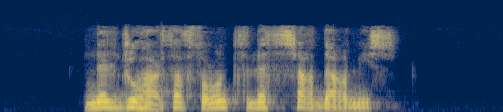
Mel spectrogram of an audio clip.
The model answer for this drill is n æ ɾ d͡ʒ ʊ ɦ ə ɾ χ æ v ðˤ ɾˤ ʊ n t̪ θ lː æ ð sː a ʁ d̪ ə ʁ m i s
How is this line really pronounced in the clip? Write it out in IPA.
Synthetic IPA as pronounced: n æ l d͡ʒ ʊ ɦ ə ɾ θ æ v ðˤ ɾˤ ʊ n t̪ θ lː æ θ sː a ʁ d̪ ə ʁ m i s

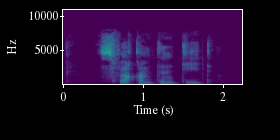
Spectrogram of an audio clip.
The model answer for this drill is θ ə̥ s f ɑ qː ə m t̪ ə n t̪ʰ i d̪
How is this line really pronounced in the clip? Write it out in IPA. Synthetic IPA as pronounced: θ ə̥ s f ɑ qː ə m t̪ ə n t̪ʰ i d̪

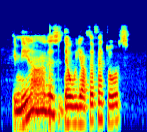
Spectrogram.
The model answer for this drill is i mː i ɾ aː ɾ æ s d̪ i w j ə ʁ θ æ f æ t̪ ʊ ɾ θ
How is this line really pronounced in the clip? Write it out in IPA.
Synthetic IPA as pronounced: i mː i ɾ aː ɾ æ s d̪ æ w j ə ʁ θ æ f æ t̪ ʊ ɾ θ

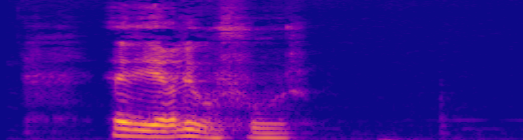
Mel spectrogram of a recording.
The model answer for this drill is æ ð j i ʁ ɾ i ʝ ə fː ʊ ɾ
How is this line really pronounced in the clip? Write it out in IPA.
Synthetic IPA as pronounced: æ ð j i ʁ l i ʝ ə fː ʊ ɾ

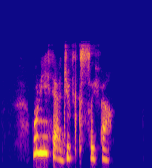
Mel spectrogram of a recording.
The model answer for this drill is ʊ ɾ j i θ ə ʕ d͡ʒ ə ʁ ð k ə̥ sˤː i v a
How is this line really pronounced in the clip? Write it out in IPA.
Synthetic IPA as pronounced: ʊ ɾ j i θ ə ʕ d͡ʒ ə v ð k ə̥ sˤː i f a

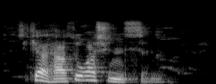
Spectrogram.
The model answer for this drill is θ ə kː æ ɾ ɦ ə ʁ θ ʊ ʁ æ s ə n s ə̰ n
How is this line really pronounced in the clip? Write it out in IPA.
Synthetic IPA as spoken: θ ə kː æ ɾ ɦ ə ʁ θ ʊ ʁ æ ʃ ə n s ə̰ n

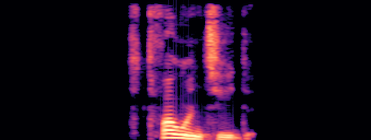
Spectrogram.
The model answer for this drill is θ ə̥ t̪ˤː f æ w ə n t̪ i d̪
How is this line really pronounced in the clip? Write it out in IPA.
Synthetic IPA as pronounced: θ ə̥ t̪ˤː f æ w ə n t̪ i d̪

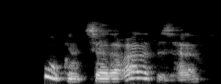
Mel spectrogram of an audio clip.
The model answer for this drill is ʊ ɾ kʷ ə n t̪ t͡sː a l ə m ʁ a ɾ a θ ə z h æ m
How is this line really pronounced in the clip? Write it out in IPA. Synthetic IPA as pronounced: ʊ ɾ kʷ ə n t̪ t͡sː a ɾ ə ʁ a ɾ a θ ə z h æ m

